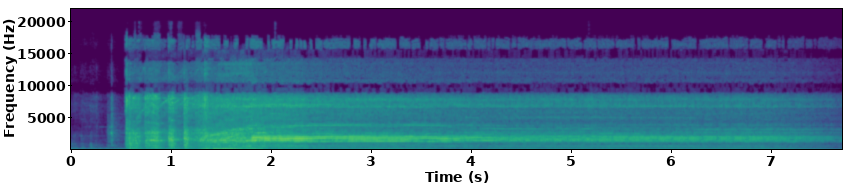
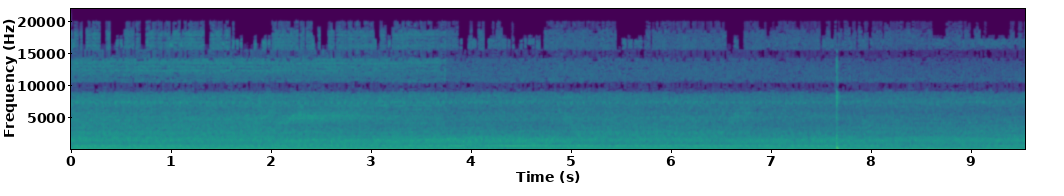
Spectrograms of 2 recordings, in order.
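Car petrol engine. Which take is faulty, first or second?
first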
